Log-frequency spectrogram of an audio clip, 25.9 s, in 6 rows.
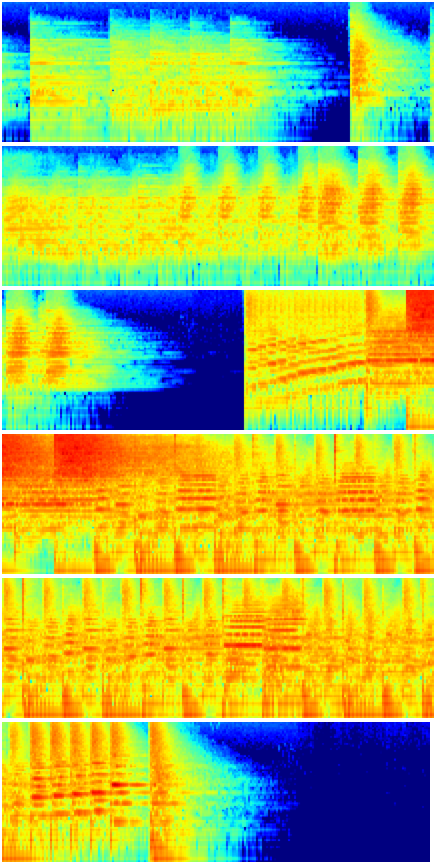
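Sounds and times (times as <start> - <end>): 
orchestra: 3.5 - 9.5, 11.1 - 23.8.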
